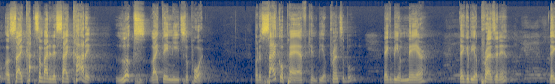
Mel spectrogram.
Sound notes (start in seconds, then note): none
